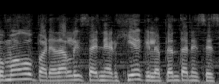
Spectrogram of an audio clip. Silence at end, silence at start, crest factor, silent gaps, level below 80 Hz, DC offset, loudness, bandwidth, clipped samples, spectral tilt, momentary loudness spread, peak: 0 s; 0 s; 12 dB; none; -44 dBFS; under 0.1%; -22 LUFS; 11.5 kHz; under 0.1%; -4.5 dB/octave; 2 LU; -10 dBFS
